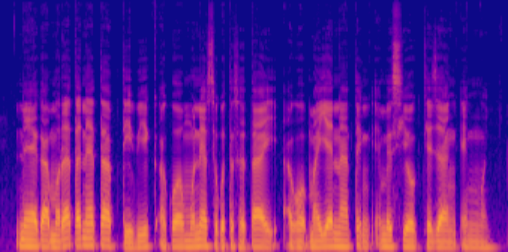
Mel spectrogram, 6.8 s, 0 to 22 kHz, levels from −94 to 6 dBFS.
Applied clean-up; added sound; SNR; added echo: none; none; none; none.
